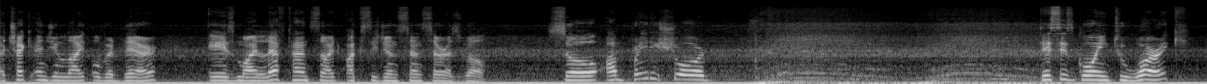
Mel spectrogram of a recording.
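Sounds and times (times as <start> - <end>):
car engine revving: 7.1 - 11.2.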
